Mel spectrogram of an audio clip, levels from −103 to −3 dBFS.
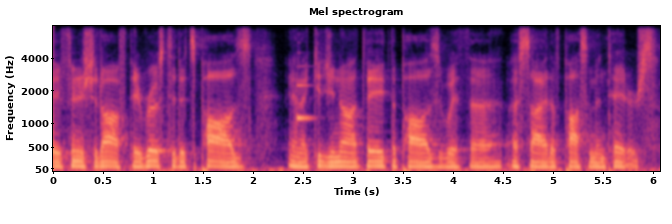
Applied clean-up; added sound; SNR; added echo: none; Piano; 15 dB; none.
